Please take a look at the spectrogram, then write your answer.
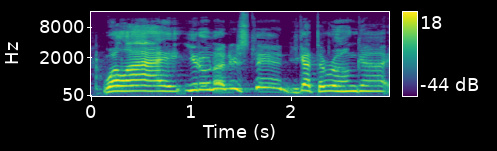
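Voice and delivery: high, flustered self-defense; flustered protest. Retold or imitated. Voicing ourselves protesting to accusers.

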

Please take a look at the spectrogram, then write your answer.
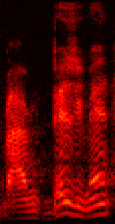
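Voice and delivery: low, soft, offhand I'm-busy voice; mock busy brush-off. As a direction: toss it off like someone too busy to care. Imitating a busy dismissive listener.

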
